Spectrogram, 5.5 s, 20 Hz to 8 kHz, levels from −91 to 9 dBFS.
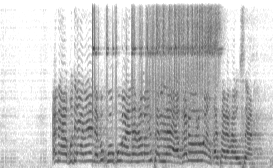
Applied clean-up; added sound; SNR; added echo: none; Coin (dropping); 8 dB; reverberation time 1.2 s.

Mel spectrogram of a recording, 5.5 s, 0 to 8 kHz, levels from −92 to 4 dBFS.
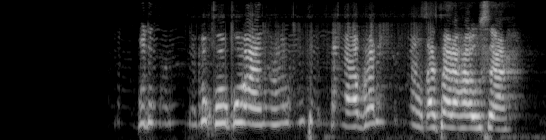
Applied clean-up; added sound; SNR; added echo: neural mask model DeepFilterNet 3.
